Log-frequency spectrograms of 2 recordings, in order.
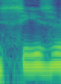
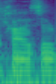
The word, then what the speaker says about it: Caesar: You know, I'm ambivalent sometimes because, like, in my own head, I go back between Caesar and Kaiser. Oh, yeah. I'm inconsistent about pronouncing. We know it's Kaiser, but Caesar's fine.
